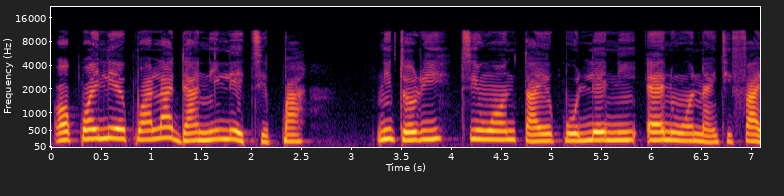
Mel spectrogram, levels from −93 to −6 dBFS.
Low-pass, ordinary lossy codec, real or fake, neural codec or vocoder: 10.8 kHz; none; real; none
